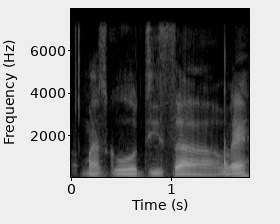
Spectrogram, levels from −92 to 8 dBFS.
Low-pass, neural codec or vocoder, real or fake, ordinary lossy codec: 7.2 kHz; none; real; none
